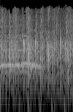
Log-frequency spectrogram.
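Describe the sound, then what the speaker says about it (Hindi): Dense audience applause fills the hall at a trailer launch event for the film 'Goodbye', a steady wash of many hands clapping together with faint crowd murmur underneath. "एक बार जोरदार तालियां हो जाएं"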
